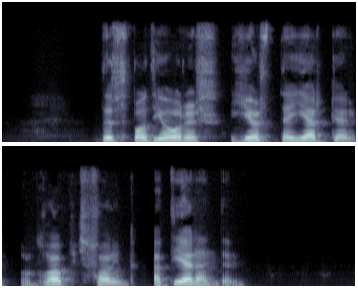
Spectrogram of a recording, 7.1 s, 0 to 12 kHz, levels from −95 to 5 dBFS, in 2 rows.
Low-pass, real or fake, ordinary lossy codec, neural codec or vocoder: 9.9 kHz; fake; MP3, 96 kbps; autoencoder, 22.05 kHz, a latent of 192 numbers a frame, VITS, trained on one speaker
